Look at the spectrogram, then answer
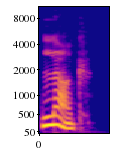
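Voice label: "lug", British English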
